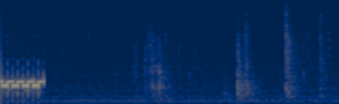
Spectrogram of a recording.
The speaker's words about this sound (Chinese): 先这样，我这儿来电话。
